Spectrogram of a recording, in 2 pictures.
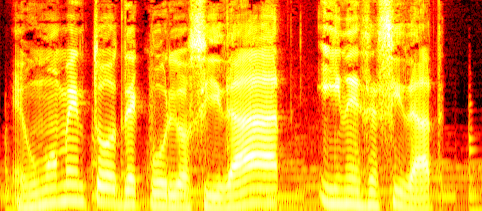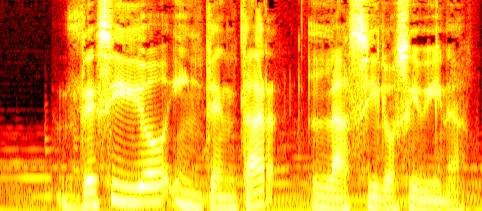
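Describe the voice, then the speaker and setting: Slow announcer voice over music. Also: male voice, mid-range voice, darkish tone. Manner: measured, deliberate announcing. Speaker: podcast announcer. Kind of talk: scripted intro narration.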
